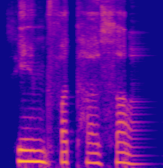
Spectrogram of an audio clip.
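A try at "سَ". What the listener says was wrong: Brilliant, next one.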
